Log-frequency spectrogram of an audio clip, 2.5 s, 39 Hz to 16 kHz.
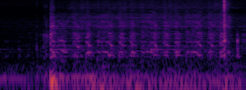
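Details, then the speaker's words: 2018 Hyundai Sonata with a cylinder 3 misfire, compression test: starter cranks in quick even pulses without firing, gauge reads 0 compression on that cylinder; piston, rings or head damage not yet determined. "Bueno amigos, nos está marcando más que nada 0 de compresión."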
